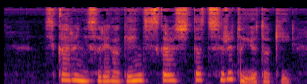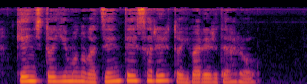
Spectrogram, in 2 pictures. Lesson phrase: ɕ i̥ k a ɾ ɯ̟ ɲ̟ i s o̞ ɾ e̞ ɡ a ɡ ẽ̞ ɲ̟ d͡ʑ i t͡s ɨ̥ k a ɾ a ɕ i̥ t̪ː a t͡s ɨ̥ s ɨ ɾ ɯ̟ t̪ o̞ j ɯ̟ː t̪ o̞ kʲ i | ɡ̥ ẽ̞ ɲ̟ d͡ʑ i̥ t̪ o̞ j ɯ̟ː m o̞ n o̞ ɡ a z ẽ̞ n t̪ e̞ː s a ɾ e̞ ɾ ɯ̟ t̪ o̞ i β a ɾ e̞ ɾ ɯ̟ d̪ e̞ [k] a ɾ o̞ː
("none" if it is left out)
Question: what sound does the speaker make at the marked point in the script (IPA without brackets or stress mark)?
none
